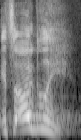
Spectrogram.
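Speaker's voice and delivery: high, loud mock outrage; appalled protest. Husband complaining to his wife about a painting, appalled.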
